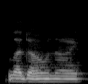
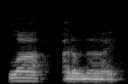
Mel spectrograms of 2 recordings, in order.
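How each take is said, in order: First: The two words are run together. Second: The two words are said separately. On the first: The speaker calls it right. "We would put it together" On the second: The speaker calls it wrong. "we wouldn't say La Adonai"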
